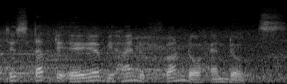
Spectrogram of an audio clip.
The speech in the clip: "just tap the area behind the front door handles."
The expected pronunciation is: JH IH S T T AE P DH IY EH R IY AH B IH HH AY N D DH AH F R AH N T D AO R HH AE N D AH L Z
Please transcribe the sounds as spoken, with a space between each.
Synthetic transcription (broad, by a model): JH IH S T T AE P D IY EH R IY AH B IH HH AY N D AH F R AH N T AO HH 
